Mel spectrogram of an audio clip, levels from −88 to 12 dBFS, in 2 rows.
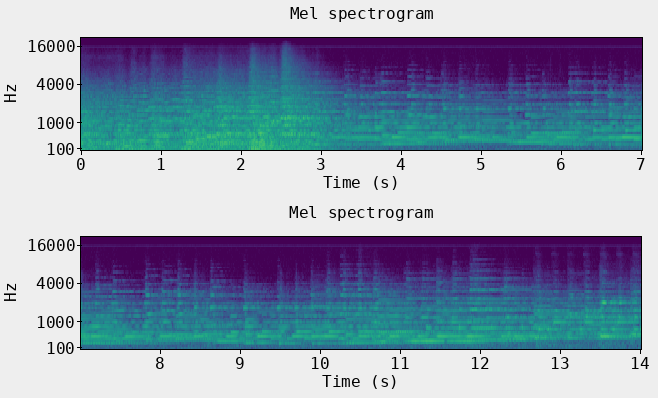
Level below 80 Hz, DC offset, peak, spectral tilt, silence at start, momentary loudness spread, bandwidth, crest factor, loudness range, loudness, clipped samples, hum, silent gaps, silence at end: -40 dBFS; under 0.1%; -4 dBFS; -6 dB/octave; 0 s; 10 LU; 16.5 kHz; 20 dB; 8 LU; -25 LUFS; under 0.1%; none; none; 0 s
